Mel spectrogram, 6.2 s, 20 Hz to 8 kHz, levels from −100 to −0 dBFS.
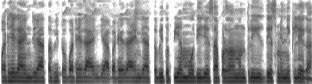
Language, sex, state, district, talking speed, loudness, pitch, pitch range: Hindi, male, Bihar, Saharsa, 175 wpm, -21 LUFS, 135 Hz, 130-140 Hz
